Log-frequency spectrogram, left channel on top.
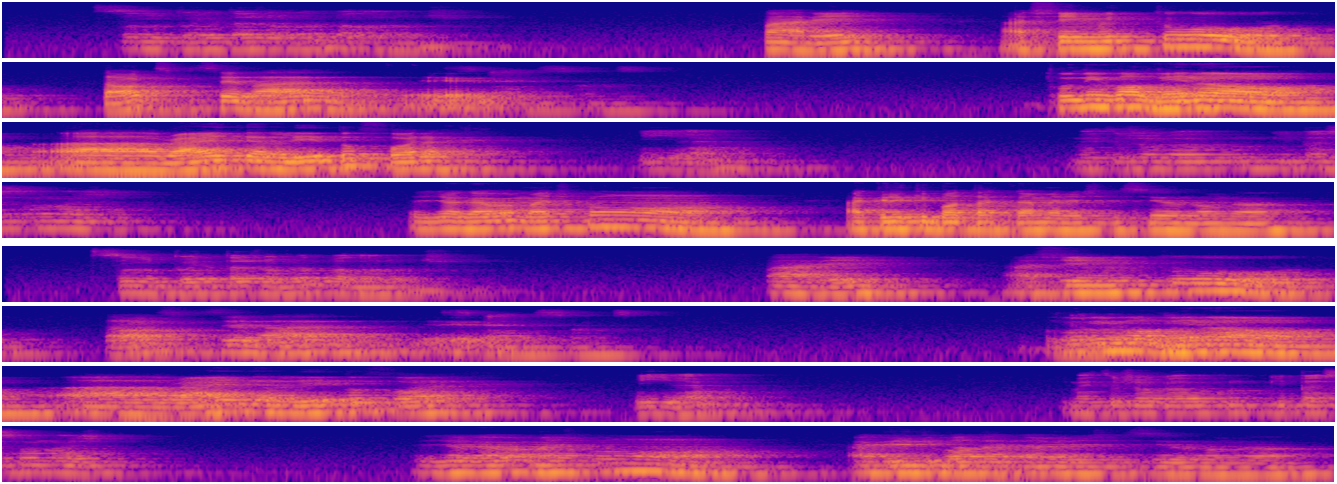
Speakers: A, on the right (about 80°); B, on the left (about 85°).
A: sim, tu ainda tá jogando Valorant?
B: parei. Achei muito tóxico, sei lá, é,
A: É, sim, a
B: tudo
A: galera
B: envolvendo
A: lá.
B: a Riot ali, eu tô fora.
A: E é, mano. Mas tu jogava com que personagem?
B: Eu jogava mais com Aquele que bota a câmera, esqueci o nome lá.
